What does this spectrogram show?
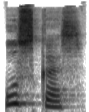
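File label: "ускӧс", Komi, female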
